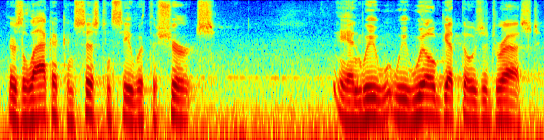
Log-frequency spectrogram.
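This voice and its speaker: A man, a senior police official, gives an earnest, deliberate address to recruits, repeating key phrases for emphasis. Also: mid-range voice, steady tone, warm tone, a little hiss or hum.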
